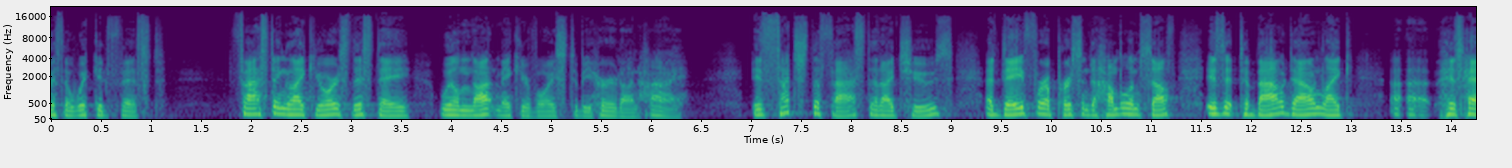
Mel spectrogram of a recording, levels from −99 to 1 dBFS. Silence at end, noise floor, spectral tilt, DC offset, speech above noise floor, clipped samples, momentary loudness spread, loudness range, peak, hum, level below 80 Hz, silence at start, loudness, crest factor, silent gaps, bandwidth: 0 s; -79 dBFS; -6.5 dB/octave; under 0.1%; 50 dB; under 0.1%; 12 LU; 6 LU; -8 dBFS; none; -80 dBFS; 0 s; -30 LUFS; 22 dB; none; 16.5 kHz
